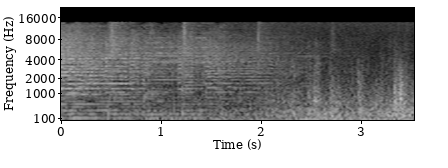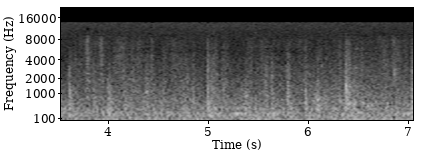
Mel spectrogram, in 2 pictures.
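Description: A train rolls steadily along the rails with a deep, continuous rumble and irregular clacks of the wheels, fairly loud, as a few tonal music notes fade out at the start.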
